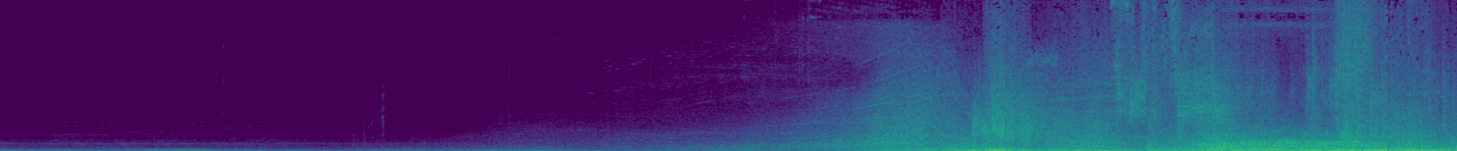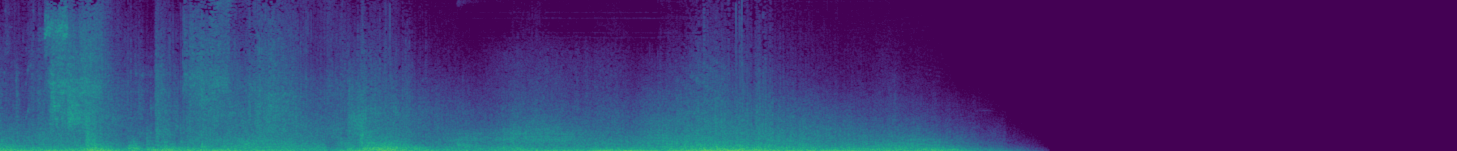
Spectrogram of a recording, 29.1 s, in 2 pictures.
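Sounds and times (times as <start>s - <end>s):
bridge explosion: 5.8s - 25.0s.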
